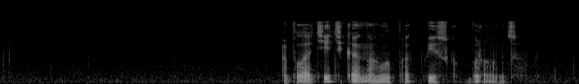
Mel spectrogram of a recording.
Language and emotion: Russian, neutral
